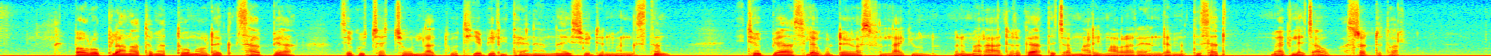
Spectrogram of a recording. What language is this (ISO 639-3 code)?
amh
